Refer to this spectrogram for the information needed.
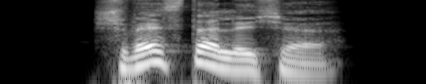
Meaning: inflection of schwesterlich: 1. strong/mixed nominative/accusative feminine singular 2. strong nominative/accusative plural 3. weak nominative all-gender singular
- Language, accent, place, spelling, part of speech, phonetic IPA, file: German, Germany, Berlin, schwesterliche, adjective, [ˈʃvɛstɐlɪçə], De-schwesterliche.ogg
